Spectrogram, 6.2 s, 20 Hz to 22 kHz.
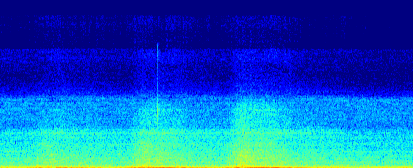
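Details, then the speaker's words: Honda CRX after alternator replacement with a rebuilt unit: idles and revs smoothly with a clean, even note and no belt squeal or chirp; charging at 14 volts, no battery light; earlier noise possibly just belt tension. "uh oh maybe i spoke too soon nice and quiet there's no more noise maybe it was just the uh the belt tension"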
